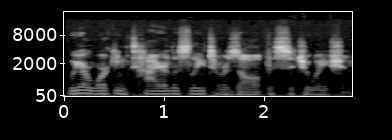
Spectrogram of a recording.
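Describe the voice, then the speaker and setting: A man playing a stern police spokesman reading a scripted emergency broadcast in a formal, measured, official manner with a husky voice. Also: lowish voice, sharp tone, slight background noise, rough recording. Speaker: public emergency announcer.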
